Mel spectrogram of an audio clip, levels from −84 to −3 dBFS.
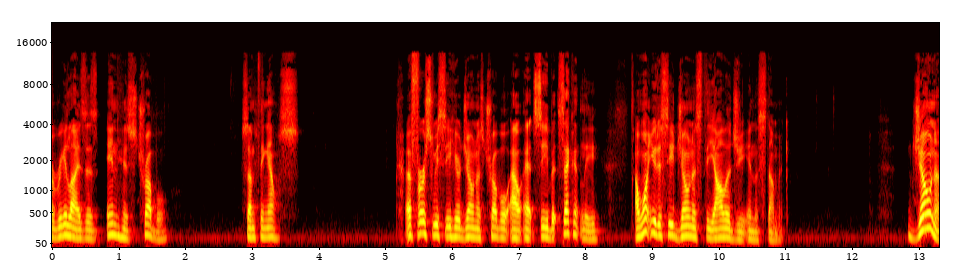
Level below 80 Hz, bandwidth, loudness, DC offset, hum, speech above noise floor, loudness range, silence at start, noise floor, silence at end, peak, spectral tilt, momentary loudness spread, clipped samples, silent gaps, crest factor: -66 dBFS; 13.5 kHz; -26 LUFS; under 0.1%; none; 40 dB; 7 LU; 0 s; -66 dBFS; 0 s; -4 dBFS; -5 dB/octave; 12 LU; under 0.1%; none; 22 dB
